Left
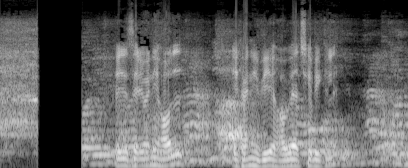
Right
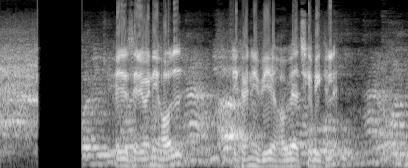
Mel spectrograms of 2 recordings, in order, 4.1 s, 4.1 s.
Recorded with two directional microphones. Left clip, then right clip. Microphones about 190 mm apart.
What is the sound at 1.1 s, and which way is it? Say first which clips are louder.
Speech: right 6 dB; 20° left (ahead or behind).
